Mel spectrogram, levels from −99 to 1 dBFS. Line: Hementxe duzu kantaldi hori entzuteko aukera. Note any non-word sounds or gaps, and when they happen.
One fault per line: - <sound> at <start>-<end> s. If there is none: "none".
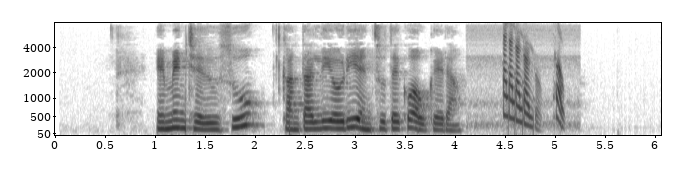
- chirp at 4.5-5.1 s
